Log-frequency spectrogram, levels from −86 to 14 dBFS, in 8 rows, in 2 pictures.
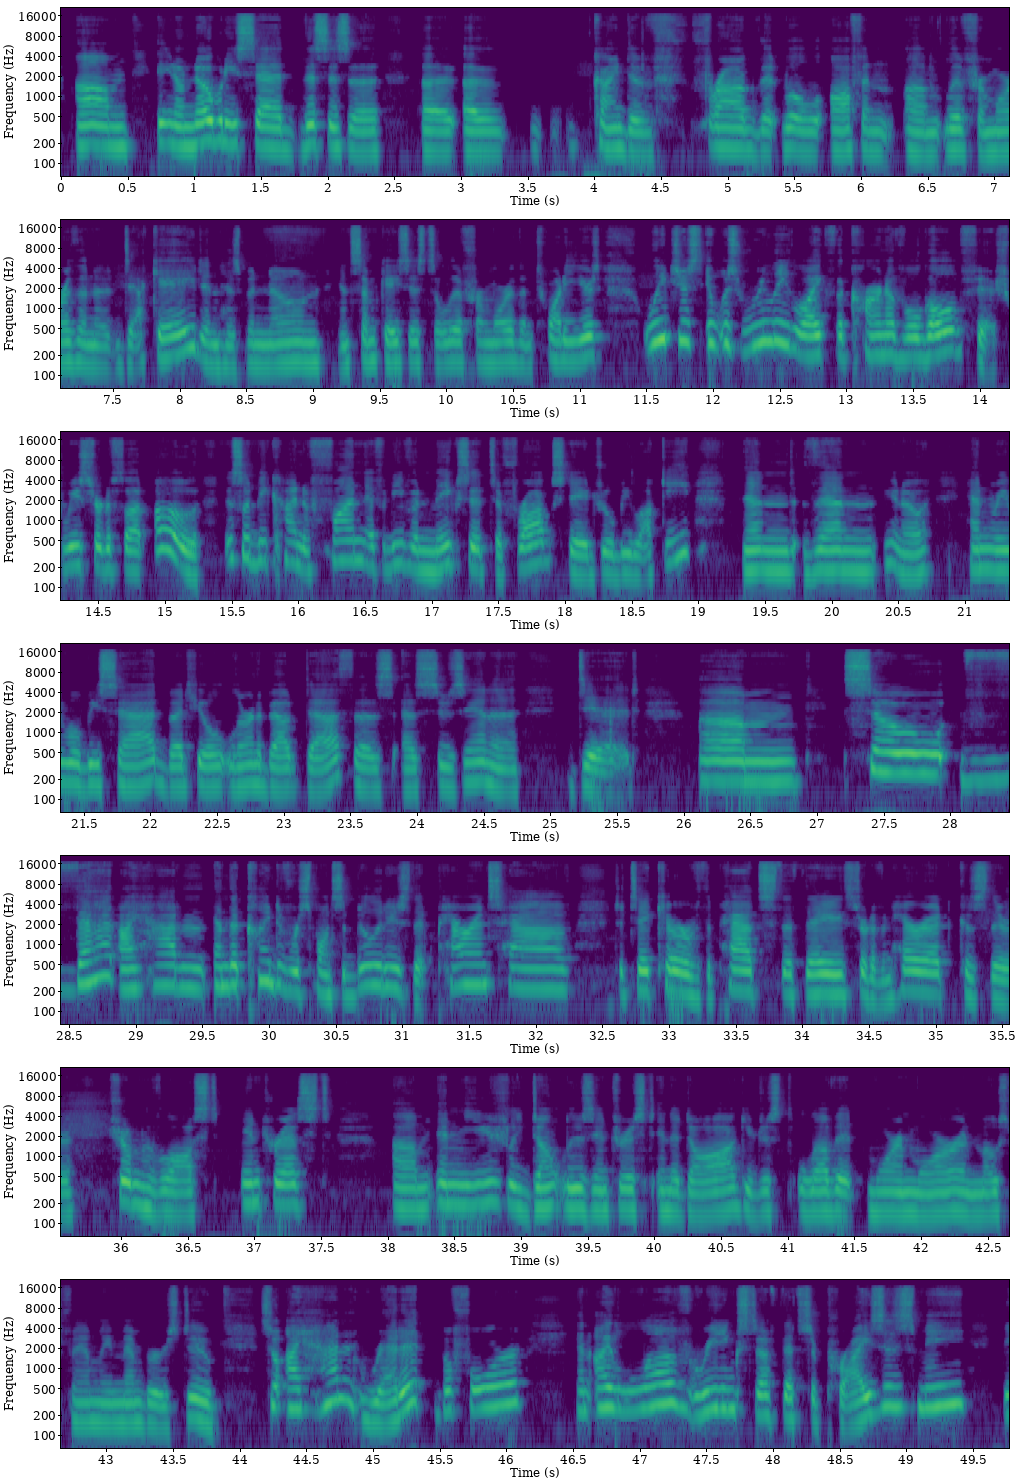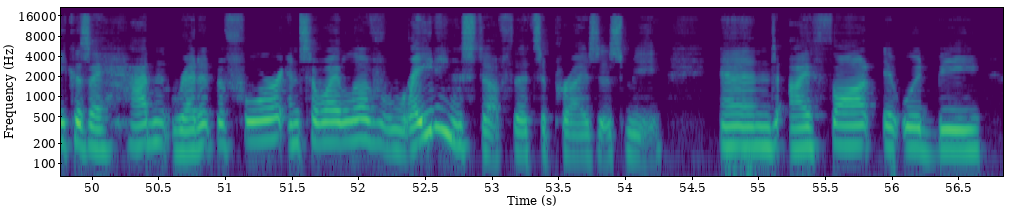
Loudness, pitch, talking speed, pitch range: -26 LUFS, 180 Hz, 180 wpm, 155-215 Hz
